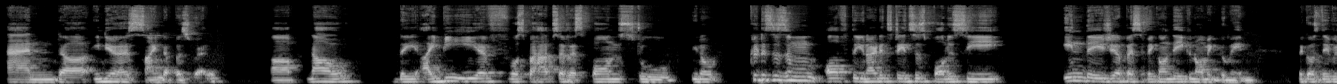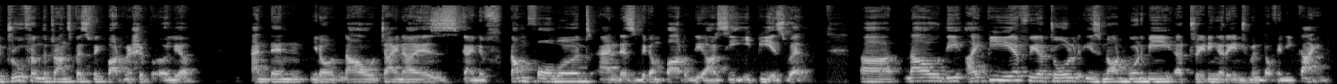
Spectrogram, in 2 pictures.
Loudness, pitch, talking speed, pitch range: -18 LUFS, 125 Hz, 175 wpm, 115-140 Hz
